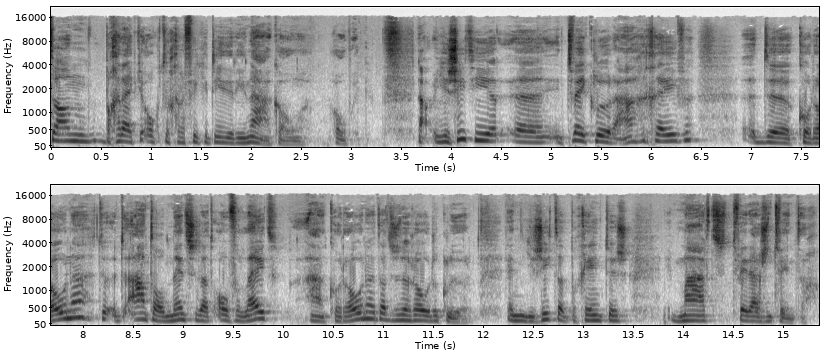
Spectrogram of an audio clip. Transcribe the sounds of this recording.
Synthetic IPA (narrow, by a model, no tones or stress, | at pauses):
d̥ɔnbəxrɛjpjəowk̚dəxrafikədiərɦiːnaːkʰowmə | hoːwpɪk | nɔwjəzithiːərɪntʋejkløːɾəaːnχəχejvə | dəkoɾoːnataːntɔlˠmɛnsədɔtʰowvərlɛjt | aːnkʰoːɾoːwnadɔtɪzdəroːdəkløːrɛnjəzit̚dɔd̚bəɣɪnt̚døsɪmaːrtːʋeːdœɥzəntʋɪntəx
